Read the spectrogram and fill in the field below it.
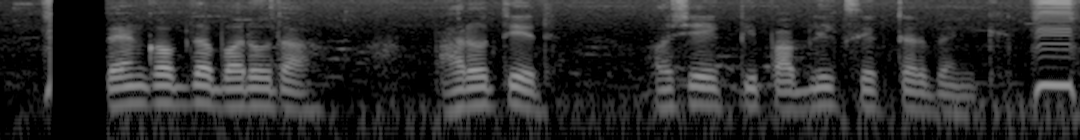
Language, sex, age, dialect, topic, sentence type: Bengali, male, 18-24, Rajbangshi, banking, statement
